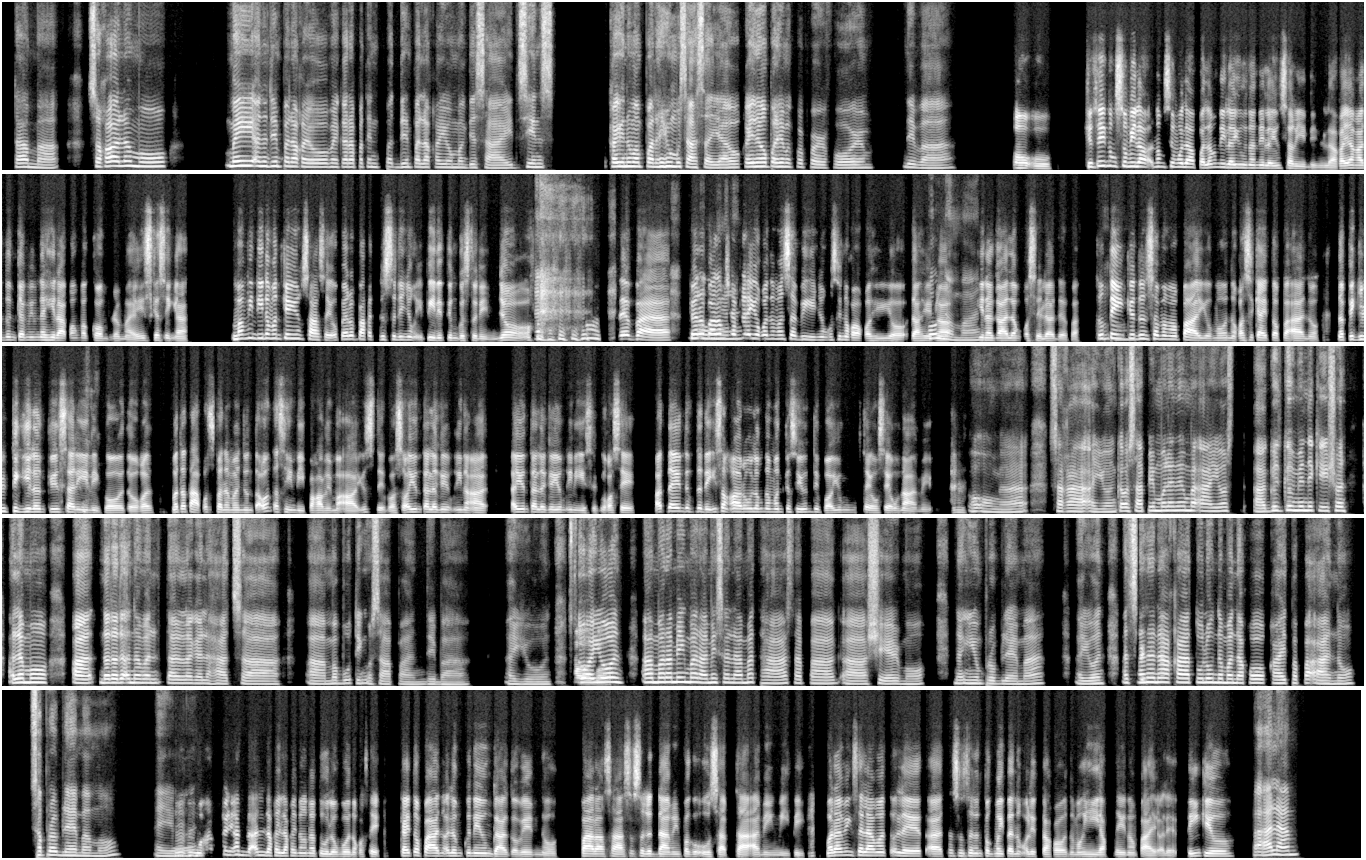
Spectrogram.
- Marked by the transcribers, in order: chuckle; chuckle
- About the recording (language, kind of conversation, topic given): Filipino, advice, Paano ko haharapin ang hindi pagkakasundo ng mga interes sa grupo?
- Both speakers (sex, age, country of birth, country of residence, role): female, 35-39, Philippines, Philippines, advisor; male, 25-29, Philippines, Philippines, user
